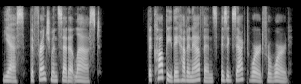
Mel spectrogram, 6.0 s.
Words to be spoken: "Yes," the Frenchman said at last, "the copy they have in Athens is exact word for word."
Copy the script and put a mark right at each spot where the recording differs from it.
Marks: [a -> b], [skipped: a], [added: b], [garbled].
"Yes," the Frenchman said at last, "the copy they have in Athens is exact word for word."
